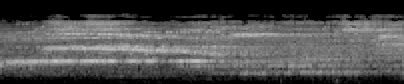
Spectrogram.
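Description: Ring announcer's voice over the arena public address, a long drawn-out call held for a couple of seconds and sliding slightly in pitch, sounding thin with no low end.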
